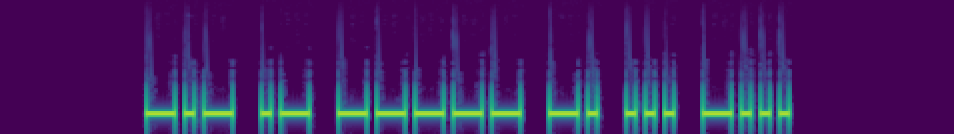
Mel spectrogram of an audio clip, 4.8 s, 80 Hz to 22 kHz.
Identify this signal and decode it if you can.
Morse code, heard as a keyed tone, about 25 wpm, 700 Hz. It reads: KA0NSB
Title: USA Call Signs 25wpm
